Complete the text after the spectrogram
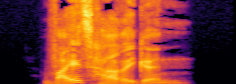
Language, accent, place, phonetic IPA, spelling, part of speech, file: German, Germany, Berlin, [ˈvaɪ̯sˌhaːʁɪɡn̩], weißhaarigen, adjective, De-weißhaarigen.ogg
- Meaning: inflection of weißhaarig: 1. strong genitive masculine/neuter singular 2. weak/mixed genitive/dative all-gender singular 3. strong/weak/mixed accusative masculine singular 4. strong dative plural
